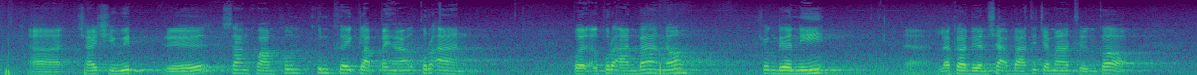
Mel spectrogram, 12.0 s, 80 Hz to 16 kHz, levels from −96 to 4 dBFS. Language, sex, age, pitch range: Thai, male, 20-39, 140-170 Hz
